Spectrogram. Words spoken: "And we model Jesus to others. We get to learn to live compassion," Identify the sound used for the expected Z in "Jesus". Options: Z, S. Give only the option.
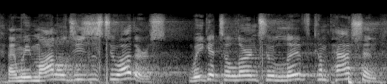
Z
